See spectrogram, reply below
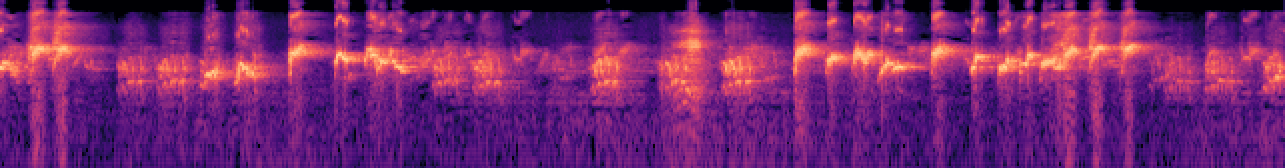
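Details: Female red-whiskered bulbul singing to stimulate the male, a steady stream of quick, chattering and warbling notes, rising and falling, with sharp clicks between phrases.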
